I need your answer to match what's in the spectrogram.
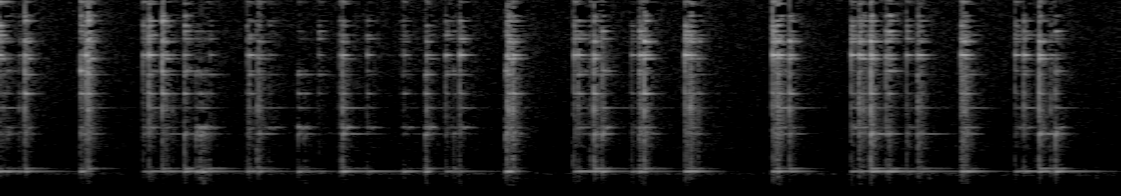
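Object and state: Porcelain gravy boat.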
